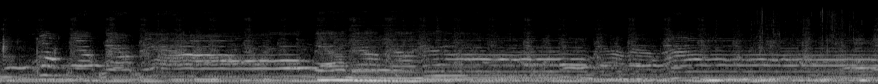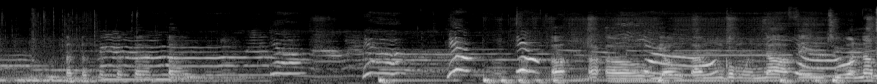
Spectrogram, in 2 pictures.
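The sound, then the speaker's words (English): A voice imitates a cat with a long run of drawn-out, pitch-bending meows, loud, repeating one after another over a steady droning background, becoming choppier and more strained near the end. “Space Cats. What? Meow. Meow. Meow.”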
